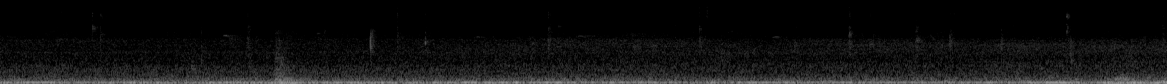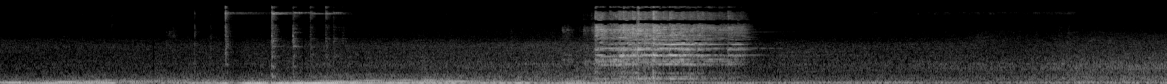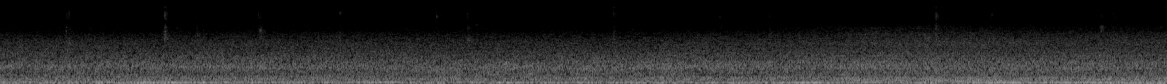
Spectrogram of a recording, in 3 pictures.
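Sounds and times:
street traffic rumble: 0.0 - 35.0
heavy vehicle passing: 15.0 - 24.8.

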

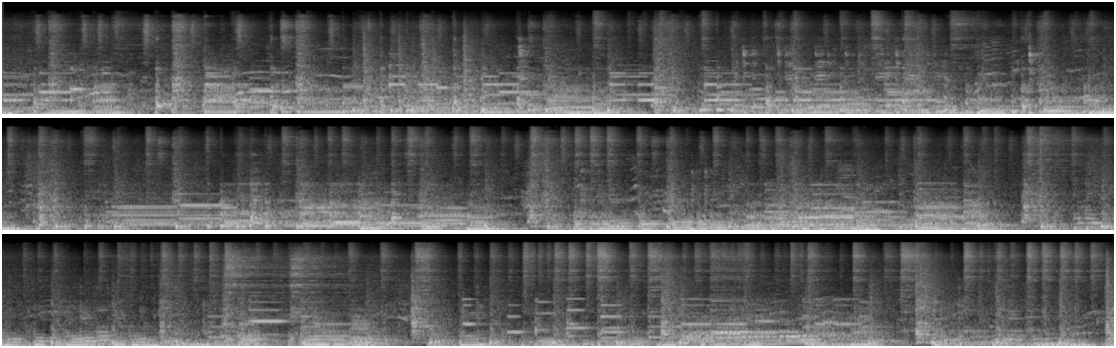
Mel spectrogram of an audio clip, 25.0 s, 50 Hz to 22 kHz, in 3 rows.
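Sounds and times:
drum kits with cymbals: 0.0 - 25.0
electric bass: 0.0 - 25.0
electric guitar: 0.0 - 25.0
keyboard: 0.0 - 25.0.

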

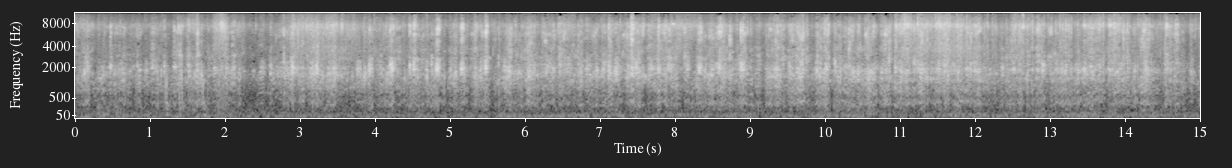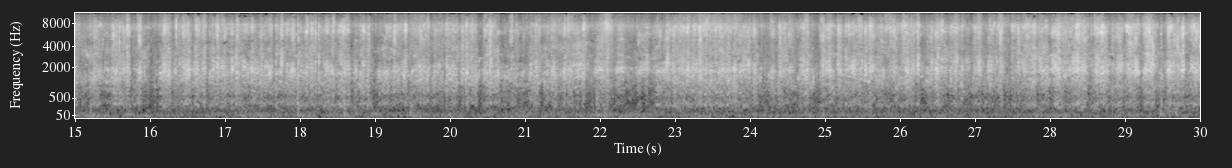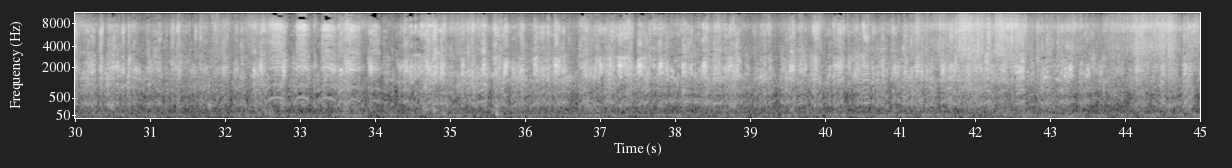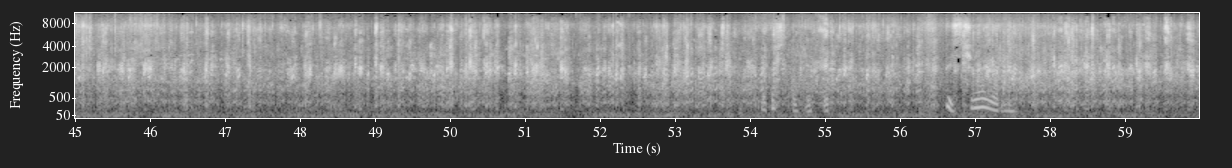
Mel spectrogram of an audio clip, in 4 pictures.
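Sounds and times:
flock of ducks quacking: 0.0 - 59.9.

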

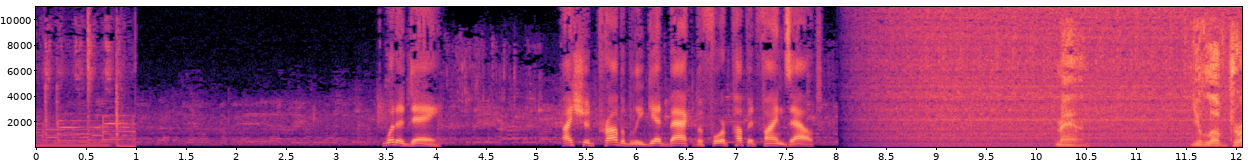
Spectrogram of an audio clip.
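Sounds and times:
car engine humming: 8.2 - 12.0.

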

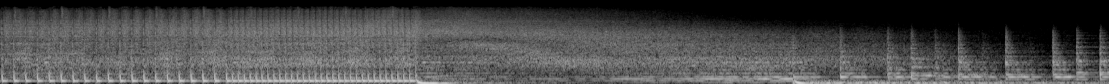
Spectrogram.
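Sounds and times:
electronic drum roll: 0.0 - 11.0.

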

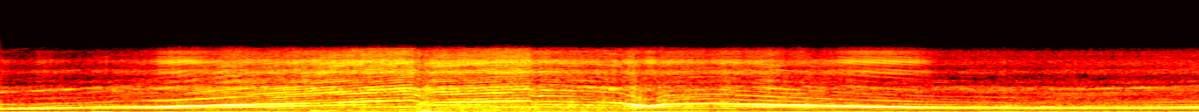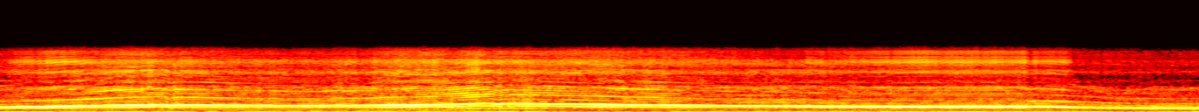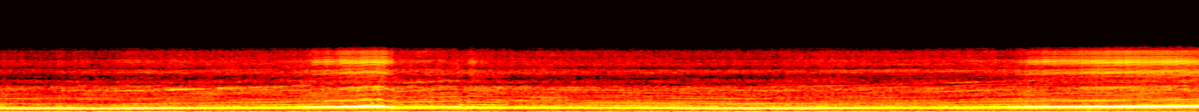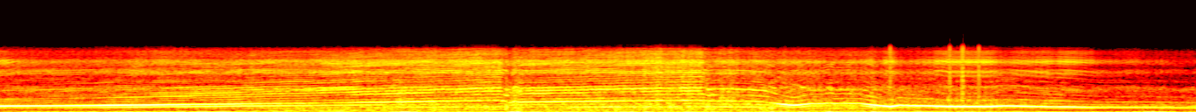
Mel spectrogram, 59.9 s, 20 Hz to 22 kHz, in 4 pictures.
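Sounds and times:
motorcycle engine revving: 0.0 - 59.9.

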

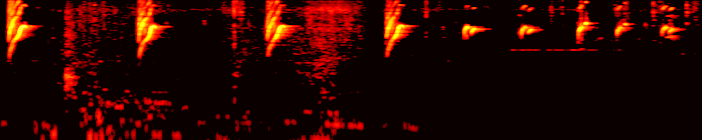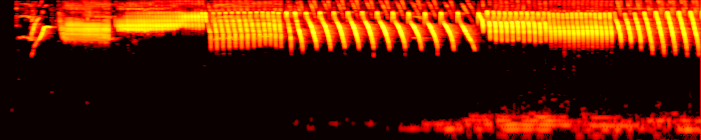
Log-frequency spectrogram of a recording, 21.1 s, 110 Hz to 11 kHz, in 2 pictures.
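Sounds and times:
canary chirping and trilling: 0.0 - 21.0.

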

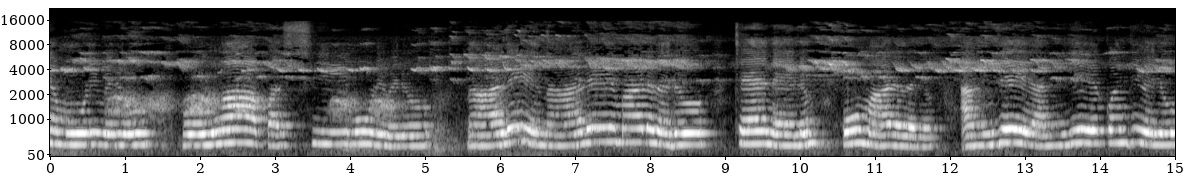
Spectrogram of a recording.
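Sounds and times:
girl singing unaccompanied: 0.0 - 15.0.

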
